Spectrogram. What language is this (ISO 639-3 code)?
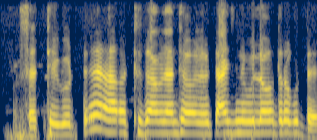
ori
